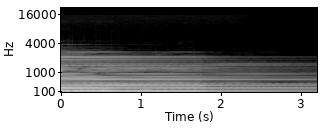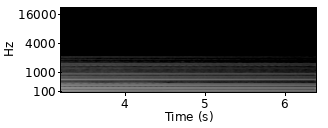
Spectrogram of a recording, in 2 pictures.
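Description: Music: the song's closing chord, held on keyboard, slowly fading away, its upper notes dropping out about two seconds in.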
